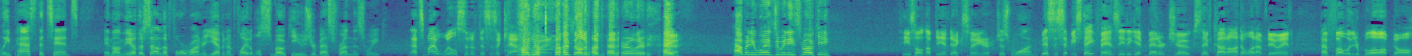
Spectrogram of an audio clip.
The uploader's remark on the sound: Recording from the rooftop of Toyota of Knoxville in West Knoxville on I-40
